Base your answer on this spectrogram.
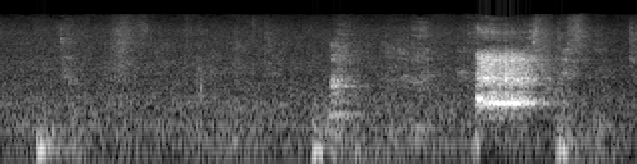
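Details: Siberian Husky barking at puppies at play; faint yips and scuffling, then one strong drawn-out bark near the end followed by a softer yelp.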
